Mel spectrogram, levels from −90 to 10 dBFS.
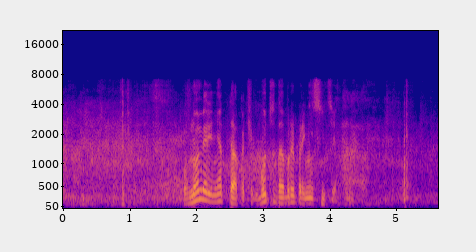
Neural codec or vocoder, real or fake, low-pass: codec, 24 kHz, 3 kbps, HILCodec; fake; 7.2 kHz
